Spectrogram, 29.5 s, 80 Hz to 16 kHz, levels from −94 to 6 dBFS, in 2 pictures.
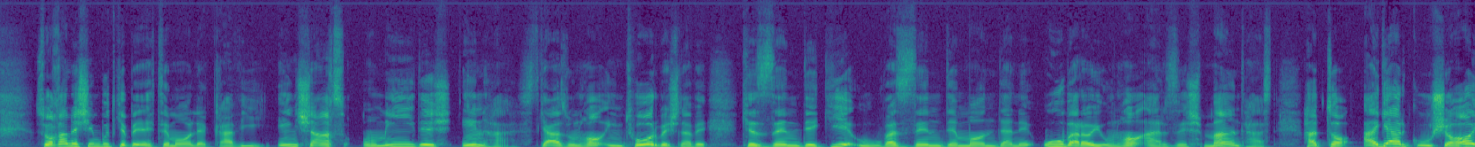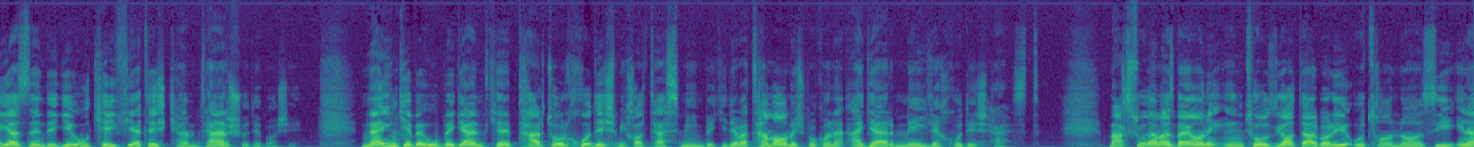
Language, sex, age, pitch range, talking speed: Persian, male, 30-49, 115-175 Hz, 130 wpm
